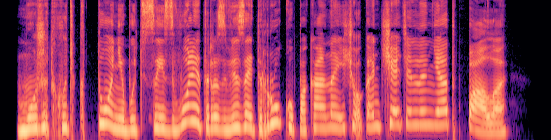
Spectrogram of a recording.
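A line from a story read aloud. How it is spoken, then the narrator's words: Hissing through teeth. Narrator (Russian): Сквозь зубы прошипела я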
